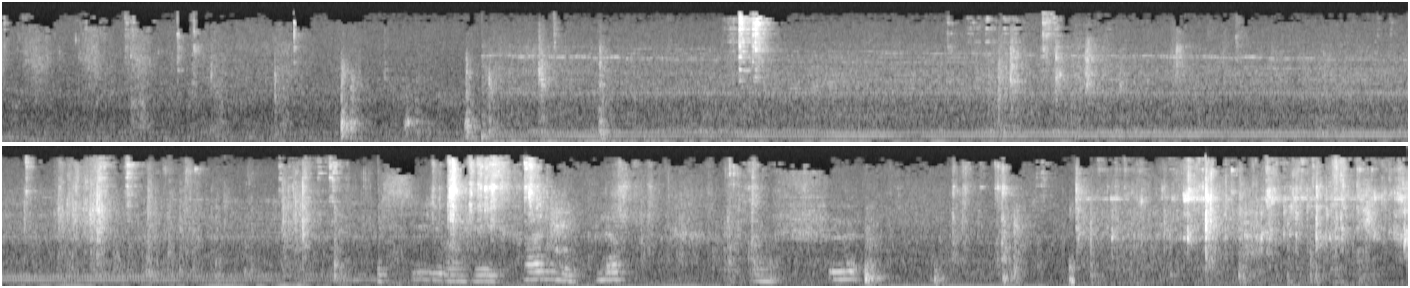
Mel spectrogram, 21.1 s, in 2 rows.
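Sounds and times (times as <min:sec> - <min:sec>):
low hum: 0:03.5 - 0:14.4
hangers clinking on metal rack: 0:05.5 - 0:05.8, 0:13.7 - 0:15.4.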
